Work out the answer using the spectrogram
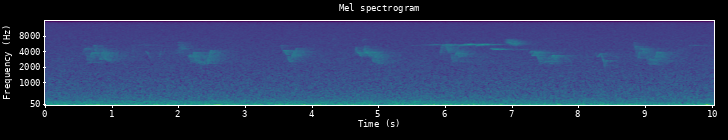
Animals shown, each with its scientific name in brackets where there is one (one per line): Red-eyed Vireo (Vireo olivaceus)
Black-throated Green Warbler (Setophaga virens)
